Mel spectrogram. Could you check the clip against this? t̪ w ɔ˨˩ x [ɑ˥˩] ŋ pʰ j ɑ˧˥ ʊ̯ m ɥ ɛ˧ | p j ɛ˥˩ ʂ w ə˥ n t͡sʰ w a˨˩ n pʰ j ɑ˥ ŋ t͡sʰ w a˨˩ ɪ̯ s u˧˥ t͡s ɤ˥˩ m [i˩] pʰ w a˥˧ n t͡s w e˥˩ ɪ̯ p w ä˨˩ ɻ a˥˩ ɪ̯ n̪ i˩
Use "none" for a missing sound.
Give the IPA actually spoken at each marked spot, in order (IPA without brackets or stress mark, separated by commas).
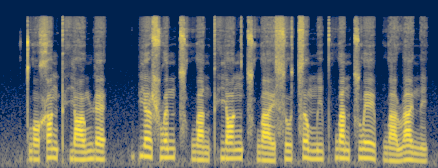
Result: ɑ˥˩, i˧˥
